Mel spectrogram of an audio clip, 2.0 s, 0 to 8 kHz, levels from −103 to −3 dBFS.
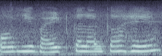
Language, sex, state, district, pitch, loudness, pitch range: Hindi, female, Jharkhand, Jamtara, 265 Hz, -22 LUFS, 250-275 Hz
